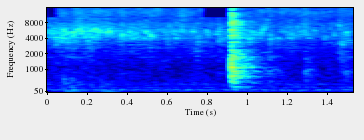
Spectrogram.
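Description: Chicken browns in a hot pan with red wine, giving a continuous soft sizzle. A sharp scrape or stir cuts in midway, and the frying keeps hissing quietly afterward.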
